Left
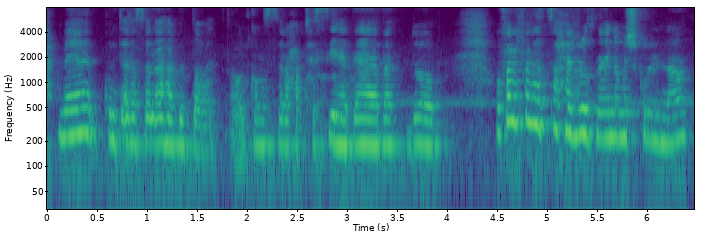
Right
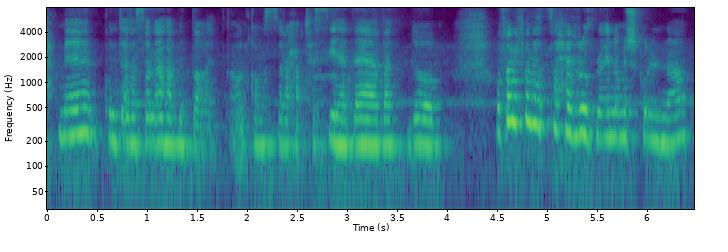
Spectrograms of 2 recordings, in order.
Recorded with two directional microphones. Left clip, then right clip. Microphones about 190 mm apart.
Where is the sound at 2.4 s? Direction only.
60° left (ahead or behind).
